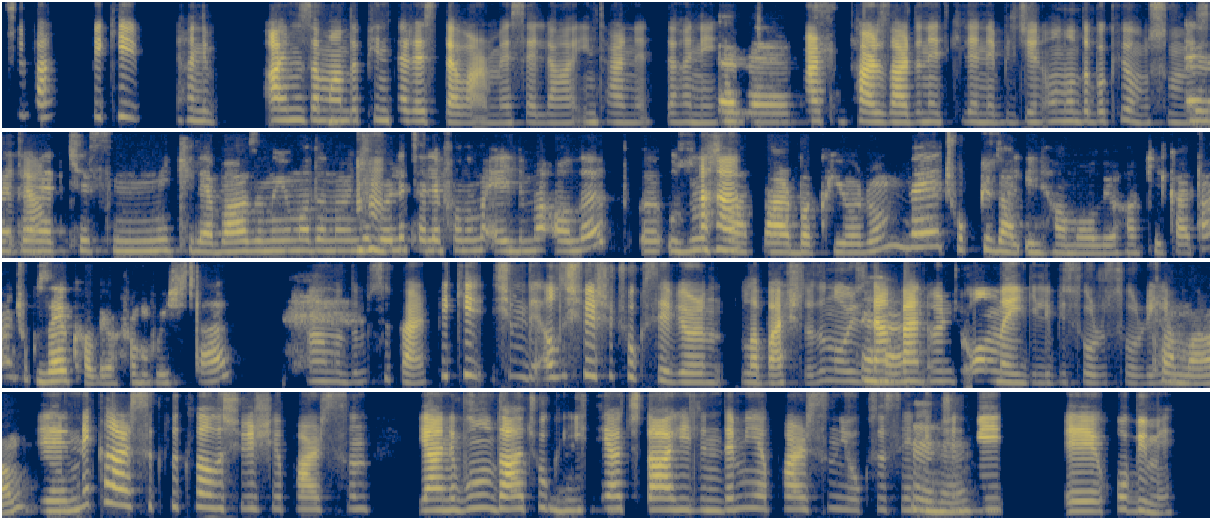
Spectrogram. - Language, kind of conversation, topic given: Turkish, podcast, Trendlerle kişisel tarzını nasıl dengeliyorsun?
- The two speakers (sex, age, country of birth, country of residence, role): female, 25-29, Turkey, Estonia, host; female, 30-34, Turkey, Germany, guest
- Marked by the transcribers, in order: other background noise; tapping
